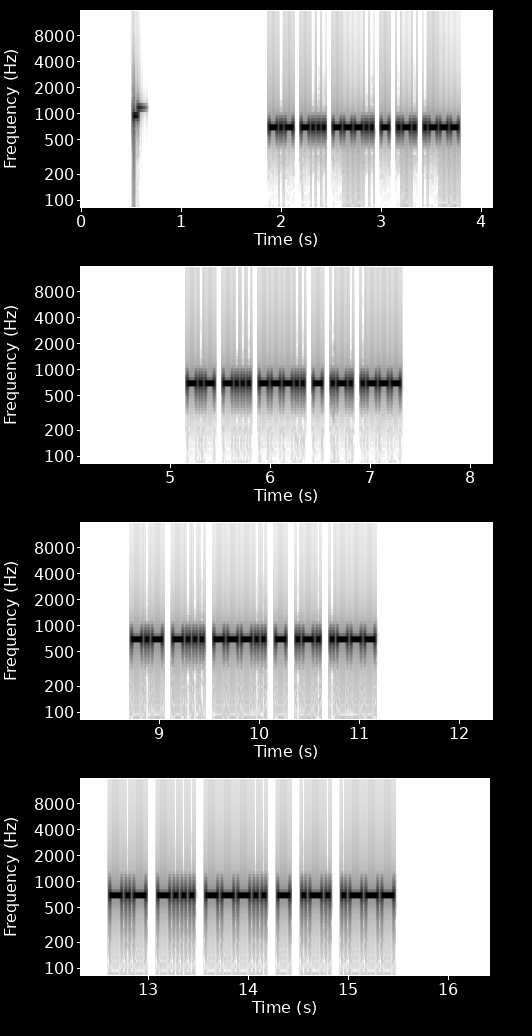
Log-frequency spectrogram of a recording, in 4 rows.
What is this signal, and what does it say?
Morse code, heard as a keyed tone, about 38 wpm, 700 Hz. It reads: KB8TRJ KB8TRJ KB8TRJ KB8TRJ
